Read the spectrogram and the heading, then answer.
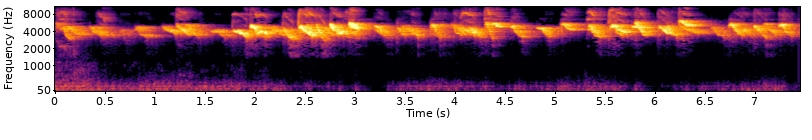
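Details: Oriental white-eye, a kept songbird during cold rainy weather with adjusted diet, 8 October 2022; unbroken, lively high twittering of quick descending and trilled notes throughout, loudest in the middle, faint hum behind.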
